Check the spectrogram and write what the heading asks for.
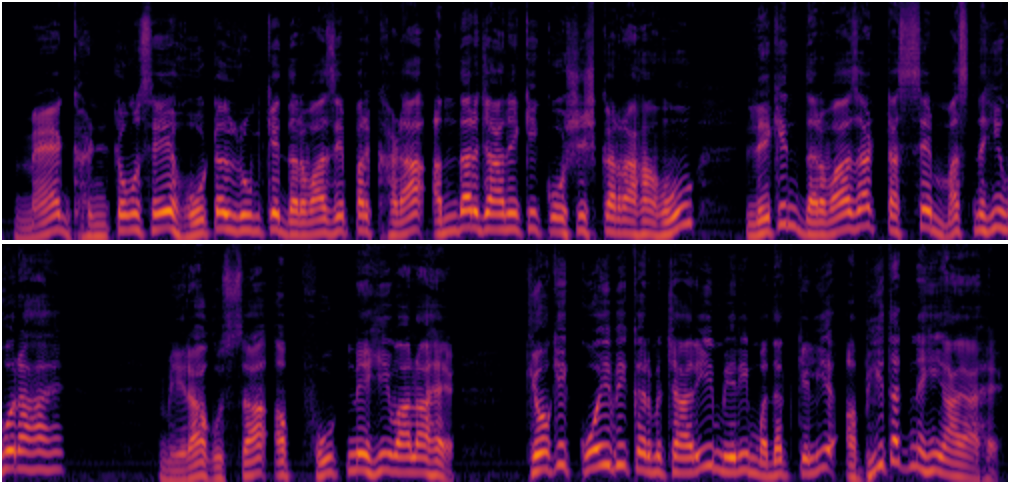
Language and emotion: Hindi, angry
